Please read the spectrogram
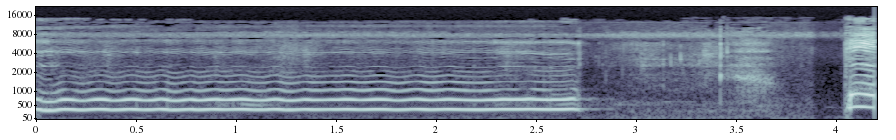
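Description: Female singer's voice holding one long note with a slight vibrato, then breaking off about two-thirds of the way through into a short pause.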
